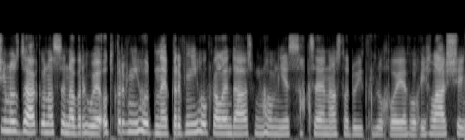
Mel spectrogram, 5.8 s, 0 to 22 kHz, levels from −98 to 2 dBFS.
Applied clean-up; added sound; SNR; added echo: neural diffusion model UNIVERSE++.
